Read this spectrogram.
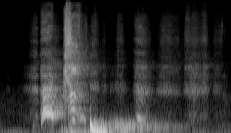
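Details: Single loud explosive sneeze after a voiced gasping intake, then a trailing vocal sound, amid repeated sneezing indoors in October; the sneezer blames pollen, while a friend suspects he is sick.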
